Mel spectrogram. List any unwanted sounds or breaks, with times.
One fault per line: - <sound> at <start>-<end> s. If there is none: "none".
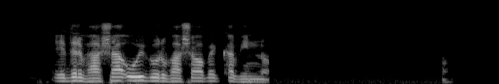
none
